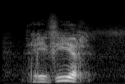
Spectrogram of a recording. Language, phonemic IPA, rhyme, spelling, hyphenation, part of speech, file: Dutch, /riˈviːr/, -iːr, rivier, ri‧vier, noun, Nl-rivier.ogg
- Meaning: a river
